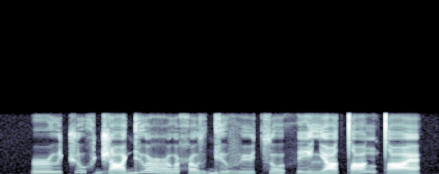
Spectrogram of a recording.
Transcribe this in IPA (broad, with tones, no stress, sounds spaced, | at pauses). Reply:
ɹ ɯ˩˥ t͡ʃ u˦˨ x d͡ʒ ɑ˨˩˦ ɡʲ u˧˥˧ ʕ u˩˧˩ ħ o˨˩˦ z ɡʲ ɯ˦˨ v y˨˩˦ t͡s o˨˩˦ θ i˦˨ lʲ e˧˥ tˤ ɑ˧˥˧ ŋ tˤ æ˦˨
